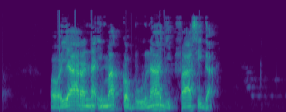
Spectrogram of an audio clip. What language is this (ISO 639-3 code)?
fue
